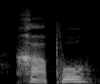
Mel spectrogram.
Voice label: "xapú", Apatani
